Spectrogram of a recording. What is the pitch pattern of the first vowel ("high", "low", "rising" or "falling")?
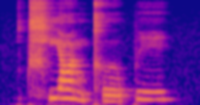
falling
